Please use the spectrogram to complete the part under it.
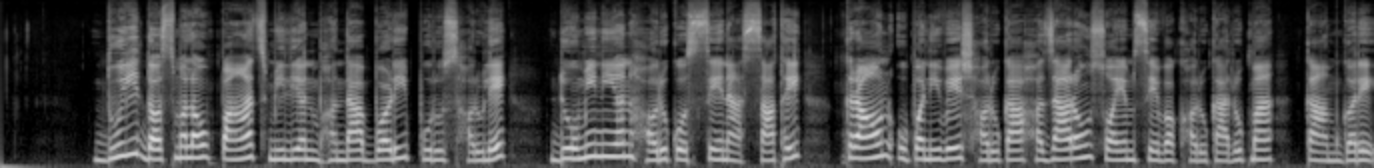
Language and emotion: Nepali, neutral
